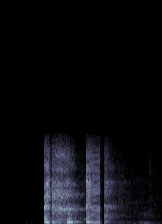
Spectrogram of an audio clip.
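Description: A person coughing twice, starting about half a second in, the second cough shorter.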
